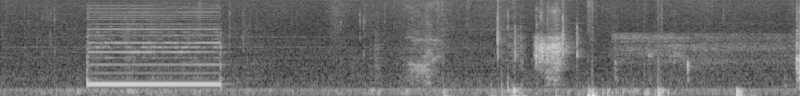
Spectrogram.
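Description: Telephone ringback tone: a single steady one-second ring about half a second in, as a call is placed, followed later by a few soft knocks.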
